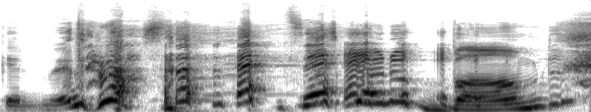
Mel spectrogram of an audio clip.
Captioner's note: both laugh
